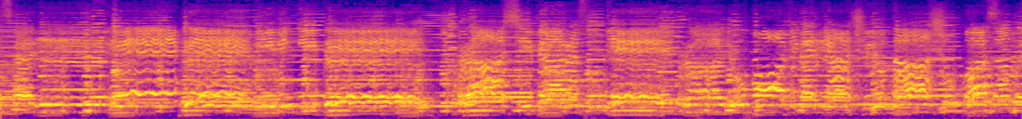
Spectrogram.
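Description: Button accordion playing a Russian folk-style song, with women's voices singing over it in phrases, wavering with vibrato.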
